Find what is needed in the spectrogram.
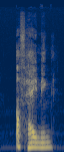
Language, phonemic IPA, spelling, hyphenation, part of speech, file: Dutch, /ˈɑfˌɦɛi̯.nɪŋ/, afheining, af‧hei‧ning, noun, Nl-afheining.ogg
- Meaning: 1. the activity of closing off 2. fence, barrier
